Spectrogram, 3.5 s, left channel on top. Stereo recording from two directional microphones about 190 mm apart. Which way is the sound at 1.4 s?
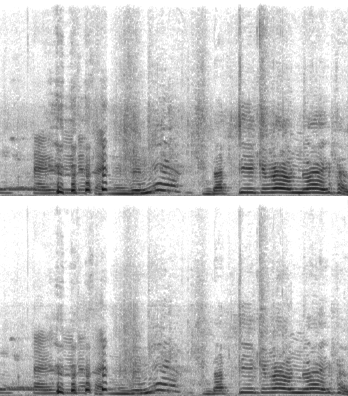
40° left (ahead or behind).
